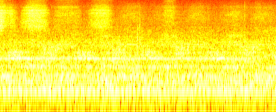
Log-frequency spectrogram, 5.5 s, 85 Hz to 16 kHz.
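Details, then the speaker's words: Spectra Dew 350 double electric breast pump switched on and turned up slightly, not attached to the body: steady quiet motor hum with soft rhythmic suction hissing pulses about once a second. "hear a little bit of suction coming from here and I can't really test out the amount of suction without putting it on but that is very very quiet just like it says"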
